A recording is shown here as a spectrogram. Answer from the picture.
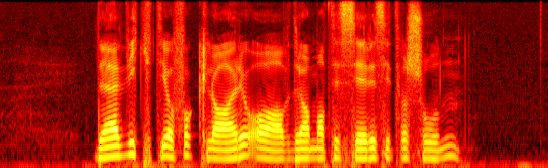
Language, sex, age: Norwegian, male, 57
